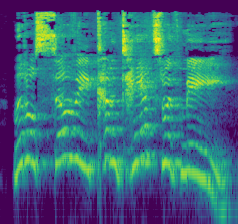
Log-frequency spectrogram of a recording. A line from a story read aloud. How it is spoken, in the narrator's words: She cried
